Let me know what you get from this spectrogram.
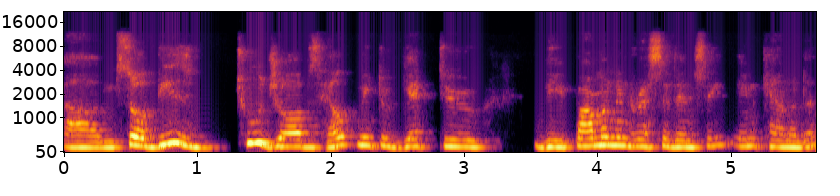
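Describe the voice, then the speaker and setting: This speaker talks at a moderate pace with a non-native accent. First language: not English. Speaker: immigrant banking professional. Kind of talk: webinar testimony. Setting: webinar. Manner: halting, many fillers.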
